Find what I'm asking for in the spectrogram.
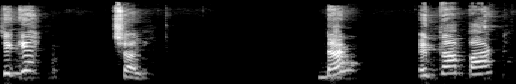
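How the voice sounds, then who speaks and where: A woman's voice: extremely high pitch, big pitch swings, slow, bright, forceful tone, no room sound, rough recording. A young woman teaching an online exam-prep class in a chatty way, counting aloud and teasing her students.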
